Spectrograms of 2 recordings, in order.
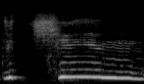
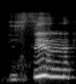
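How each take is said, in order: First: The word starts with a 'ch' sound. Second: The word starts with an 's' sound. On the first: The word is pronounced properly. The speaker calls it wrong. "No, no, you have to say sin" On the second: The character cannot pronounce the word properly. The speaker calls it right. "She can't pronounce the words properly"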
